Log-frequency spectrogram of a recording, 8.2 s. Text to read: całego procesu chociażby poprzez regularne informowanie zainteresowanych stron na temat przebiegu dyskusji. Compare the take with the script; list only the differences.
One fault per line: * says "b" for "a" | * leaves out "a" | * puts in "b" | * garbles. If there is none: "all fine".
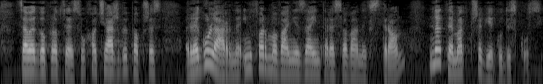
all fine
